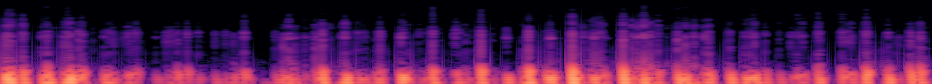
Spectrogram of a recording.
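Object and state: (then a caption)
Rubber mouse pad. A large, flexible black rubber mouse pad printed with keyboard shortcuts is held in both hands close to the mic and scratched and tapped with the fingertips. About two dozen quick, dull, low thumps come in a rapid, uneven rhythm, each dying away almost at once, with a faint scratchy rustle between them.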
